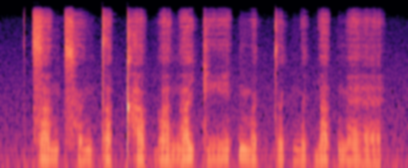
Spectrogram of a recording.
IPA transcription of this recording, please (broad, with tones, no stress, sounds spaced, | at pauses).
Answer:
t͡s ɐ˨˧ n t͡sʰ ɵ˨˩ n t̪ ɐ˧ t̚ kʰ ɐ˧ p̚ w ɐ˧ n ɐ˥ j k iː˨˥ t̚ m ɵ˧ t̚ t̪ ɵ˨ t̚ n̪ ɵ˨ t̚ j ɐ˥ t̚ m ɛː˨˩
